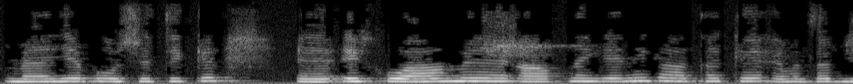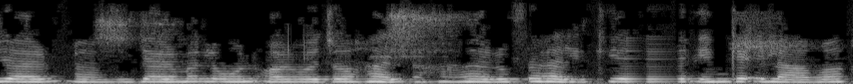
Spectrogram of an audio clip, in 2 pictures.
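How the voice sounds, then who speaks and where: Brief: soft, mellow female student, slow and hesitant, muffled lo-fi call audio. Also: fairly high pitch, level tone.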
